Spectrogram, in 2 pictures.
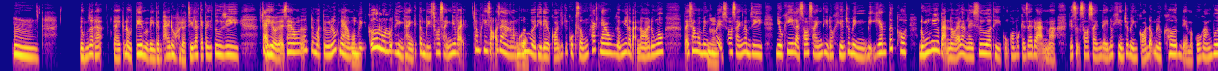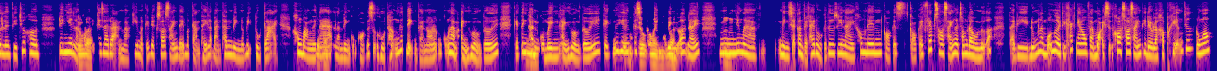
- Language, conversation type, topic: Vietnamese, advice, Làm sao để ngừng so sánh bản thân với người khác?
- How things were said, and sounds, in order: tapping; laughing while speaking: "đổi"; other background noise; unintelligible speech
